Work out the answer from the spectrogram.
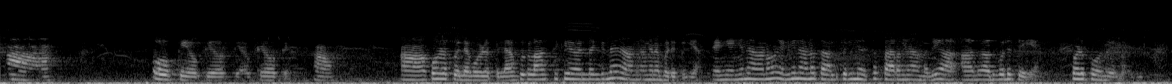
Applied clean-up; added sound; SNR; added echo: none; Gull, seagull; 0 dB; reverberation time 0.9 s.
